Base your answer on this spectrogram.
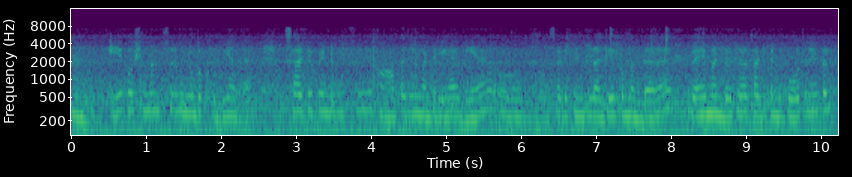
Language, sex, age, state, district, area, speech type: Punjabi, female, 18-30, Punjab, Gurdaspur, urban, spontaneous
